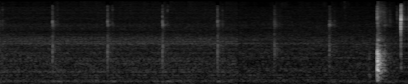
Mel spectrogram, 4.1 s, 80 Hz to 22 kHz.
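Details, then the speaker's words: Vevor diesel heater with relocated fuel pump and new combustion air intake, fan turned down to 3 of 10: crisp, even ticks about twice a second over a soft low hum; normal dosing pump ticking. "let's turn the fan down and see how quiet we can get this thing we'll put it to just three bars instead of 10 so now the loudest thing is going to be the fuel"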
